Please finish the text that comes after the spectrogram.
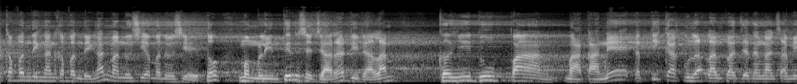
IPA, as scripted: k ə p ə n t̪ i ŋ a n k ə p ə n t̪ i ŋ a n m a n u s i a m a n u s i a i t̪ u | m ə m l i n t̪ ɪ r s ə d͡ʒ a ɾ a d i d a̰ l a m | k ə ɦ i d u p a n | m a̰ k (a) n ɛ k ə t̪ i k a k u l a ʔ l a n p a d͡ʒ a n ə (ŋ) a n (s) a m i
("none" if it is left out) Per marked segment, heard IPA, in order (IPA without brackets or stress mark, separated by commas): a, ŋ, s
